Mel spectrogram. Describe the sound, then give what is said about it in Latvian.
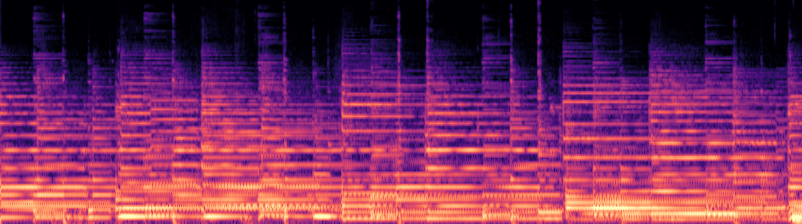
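An instrumental song opening plays loud and steady, full chords with a driving low end and effected, slightly distorted tones shifting every second or so, with no singing yet. “gribēja šo dziesmu dzirdēt.”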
